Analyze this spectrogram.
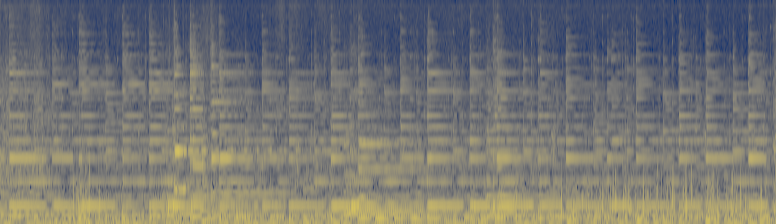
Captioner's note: wind blowing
